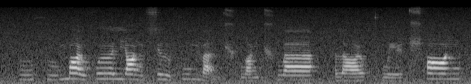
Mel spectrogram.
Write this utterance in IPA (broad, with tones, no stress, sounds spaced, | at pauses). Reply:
u˧˥ f u˧˥ m ɑ˥˩ ʊ̯ f ɤ˥ l j ɑ˥˧ ŋ s ɹ̩˥˩ f u˥ m a̰˨˩ n ʈ͡ʂʰ w ɑ˦ ŋ ʈ͡ʂʰ w ä˥ | l ɑ˧˥ ʊ̯ pʰ w e˧˥ ɪ̯ ʈ͡ʂʰ ɑ˥ ŋ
